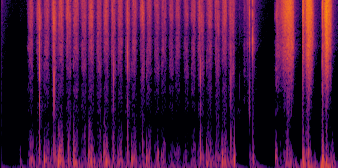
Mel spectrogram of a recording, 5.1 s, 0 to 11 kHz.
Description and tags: Attempting to fulfill a request for a pencil erasing. Recorded with a Rode NTG-2 mic into Zoom H4. Take #2.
